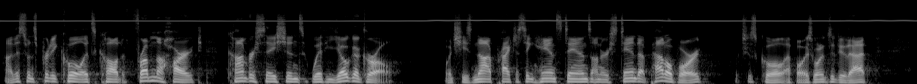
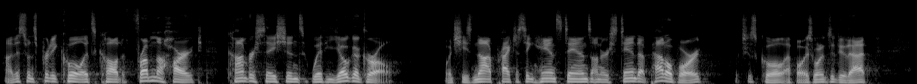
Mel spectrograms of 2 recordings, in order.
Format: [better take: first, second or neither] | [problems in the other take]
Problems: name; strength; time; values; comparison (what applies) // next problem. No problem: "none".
second | high-pitched whine; noticeable; throughout; 8 kHz, 15 dB below the speech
